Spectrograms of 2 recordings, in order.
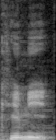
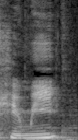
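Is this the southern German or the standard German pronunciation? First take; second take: southern German; standard German. First: It is said with a southern German pronunciation. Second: It is said with a standard German pronunciation. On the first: "In Süddeutschland und Österreich, Freunde, da spricht man das so aus" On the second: "das heißt Chemie"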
